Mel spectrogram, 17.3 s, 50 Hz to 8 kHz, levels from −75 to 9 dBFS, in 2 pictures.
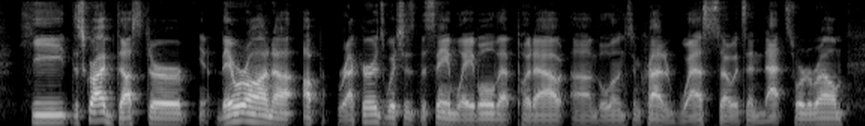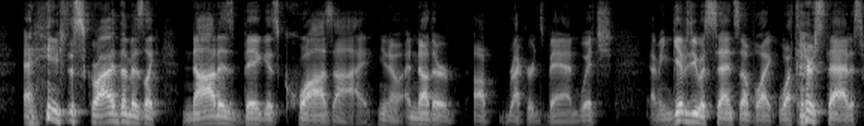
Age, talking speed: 30-49, 210 wpm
